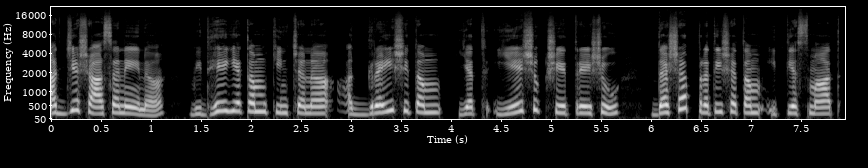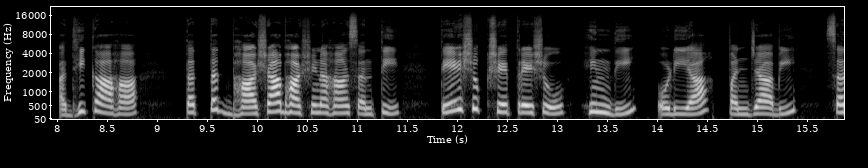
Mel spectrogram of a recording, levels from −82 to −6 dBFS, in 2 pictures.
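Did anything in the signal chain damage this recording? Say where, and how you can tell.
No, nothing in the signal chain has damaged this speech recording, and every stage from capture to playback leaves the signal intact.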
